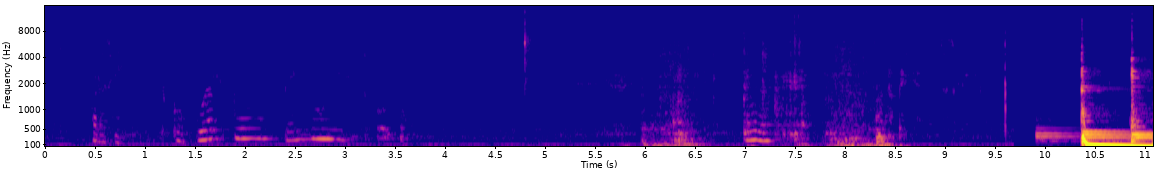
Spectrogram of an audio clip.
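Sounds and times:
finger snap: 0:04.8 - 0:05.0.

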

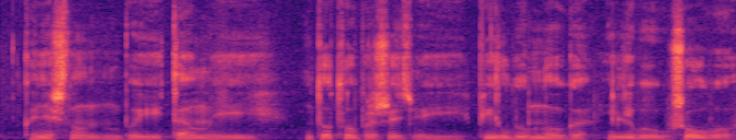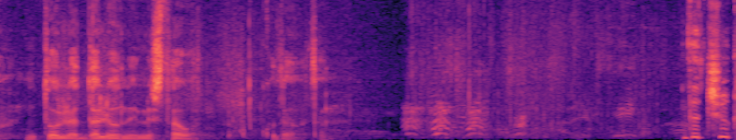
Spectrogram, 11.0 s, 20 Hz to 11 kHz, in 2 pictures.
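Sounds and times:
faint dog yips: 0:08.6 - 0:09.6.

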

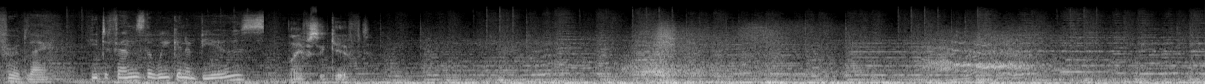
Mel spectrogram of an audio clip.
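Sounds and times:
drama theme music: 0:00.0 - 0:12.0
car tyres skidding: 0:06.2 - 0:11.4.

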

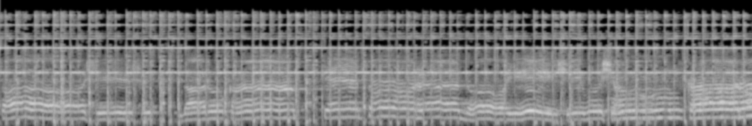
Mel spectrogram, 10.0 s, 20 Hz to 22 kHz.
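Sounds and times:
hand bell rung rapidly: 0:00.0 - 0:10.0.

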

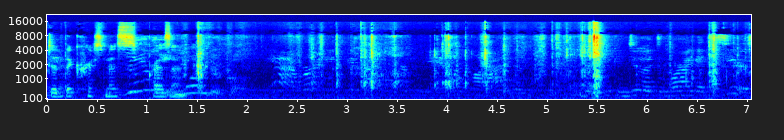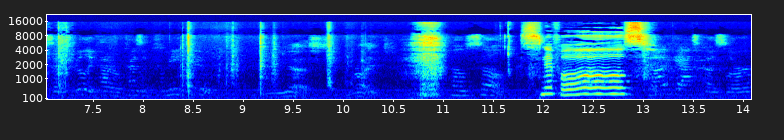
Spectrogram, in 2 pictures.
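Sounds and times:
pencils clicking together: 0:02.6 - 0:05.6.

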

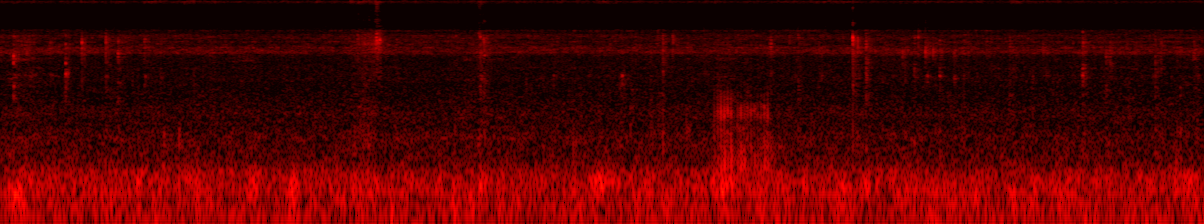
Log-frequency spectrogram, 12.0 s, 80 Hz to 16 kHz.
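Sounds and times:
cat chewing: 0:00.0 - 0:02.2, 0:04.7 - 0:12.0
high insect hum: 0:00.0 - 0:12.0.

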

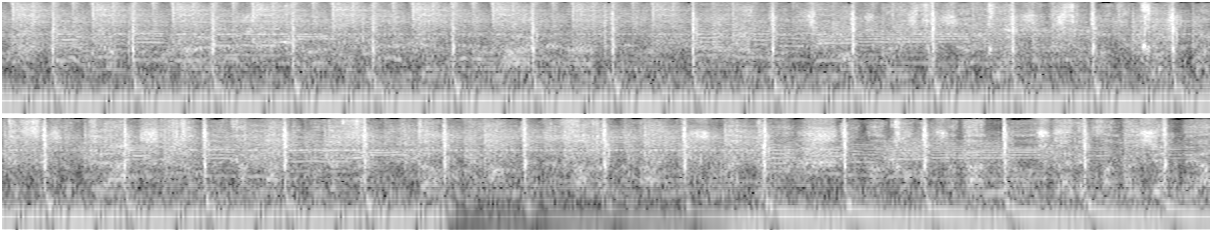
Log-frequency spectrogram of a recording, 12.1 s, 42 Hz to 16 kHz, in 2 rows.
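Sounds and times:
heavy bass: 0:00.0 - 0:12.0
hi-hats: 0:00.0 - 0:12.0
techno kick drum beat: 0:00.0 - 0:12.0.

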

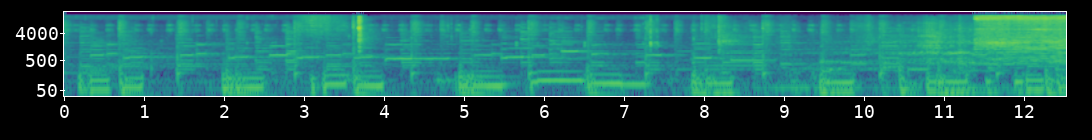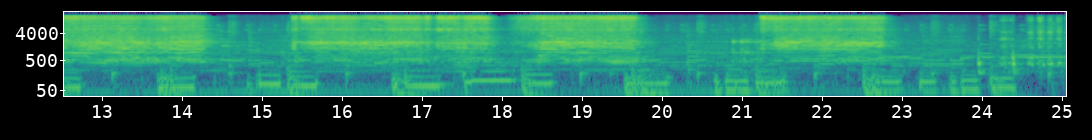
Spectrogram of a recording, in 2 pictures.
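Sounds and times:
background music: 0:00.0 - 0:25.0.

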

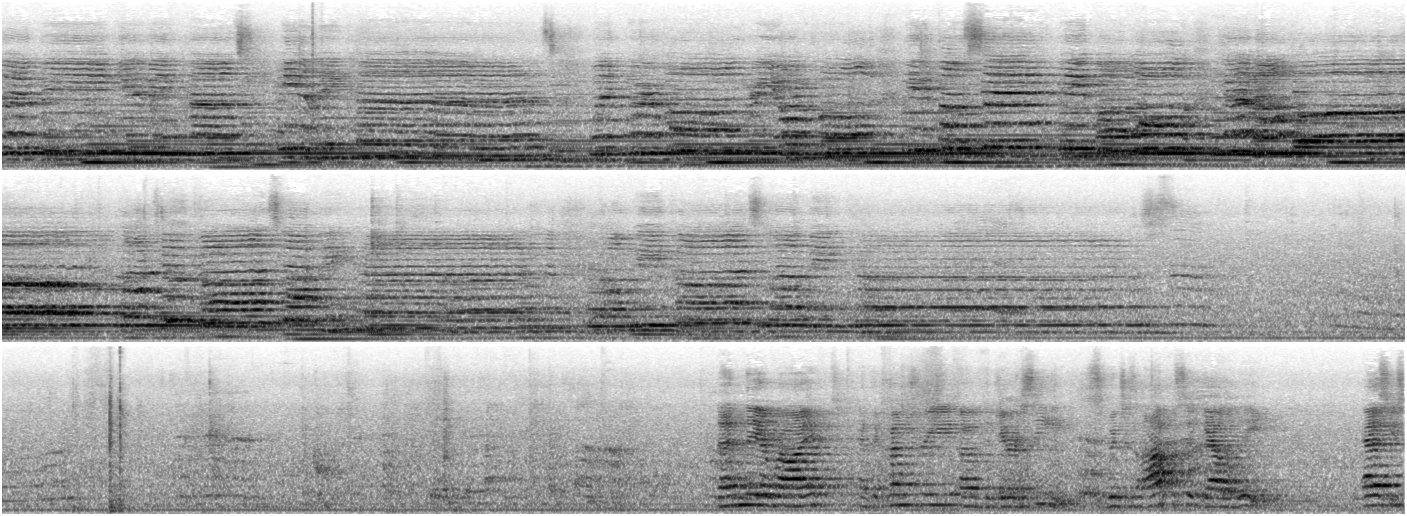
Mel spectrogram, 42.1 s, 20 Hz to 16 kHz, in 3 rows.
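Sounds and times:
women singing in harmony: 0:00.0 - 0:25.8.

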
